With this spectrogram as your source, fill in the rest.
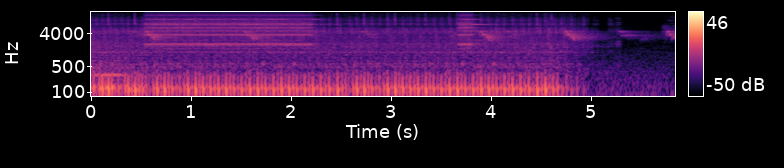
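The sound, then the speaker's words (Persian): A motorcycle engine idles in a residential alley with a steady low rumble, then cuts off outside a house near the end, leaving quiet. Birds chirp in the background throughout. “روزایی بودن که شما میدونستین که وقتی صدای موتورسیکلت از توی کوچه میاد ممکنی موتورسیکلت صداش در خونه شما قطع بشه و کسی که سوار موتور زنگ شما رو بزنه”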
